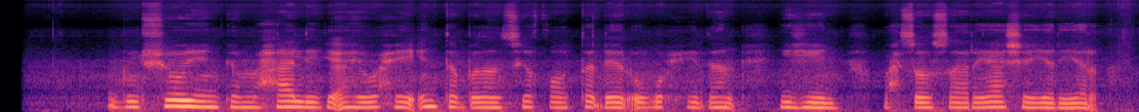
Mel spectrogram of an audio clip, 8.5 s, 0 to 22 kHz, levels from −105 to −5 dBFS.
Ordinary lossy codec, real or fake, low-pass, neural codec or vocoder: none; real; none; none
